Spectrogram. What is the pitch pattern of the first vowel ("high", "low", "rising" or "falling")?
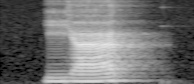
rising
